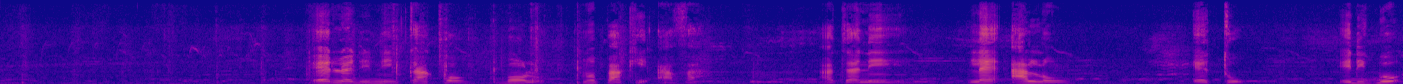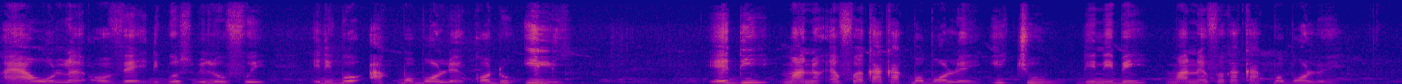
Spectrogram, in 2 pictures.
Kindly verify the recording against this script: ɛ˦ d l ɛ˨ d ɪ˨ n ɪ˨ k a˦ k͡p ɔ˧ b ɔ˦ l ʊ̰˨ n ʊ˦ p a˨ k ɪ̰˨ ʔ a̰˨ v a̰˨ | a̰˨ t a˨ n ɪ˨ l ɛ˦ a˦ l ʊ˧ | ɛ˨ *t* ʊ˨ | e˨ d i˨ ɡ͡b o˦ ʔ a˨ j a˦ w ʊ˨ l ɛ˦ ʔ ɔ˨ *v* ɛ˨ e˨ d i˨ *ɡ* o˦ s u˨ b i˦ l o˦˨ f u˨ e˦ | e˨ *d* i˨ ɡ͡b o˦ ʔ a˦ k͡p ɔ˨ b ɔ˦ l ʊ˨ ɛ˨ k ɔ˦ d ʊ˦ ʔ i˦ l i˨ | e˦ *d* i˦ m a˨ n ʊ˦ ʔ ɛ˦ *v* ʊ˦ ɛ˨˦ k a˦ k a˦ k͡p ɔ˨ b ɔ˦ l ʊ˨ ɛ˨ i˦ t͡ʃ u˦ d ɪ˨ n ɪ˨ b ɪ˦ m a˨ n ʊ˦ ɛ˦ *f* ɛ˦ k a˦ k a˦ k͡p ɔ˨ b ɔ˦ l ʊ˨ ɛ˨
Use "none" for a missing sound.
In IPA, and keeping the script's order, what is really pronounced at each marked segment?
t, v, ɡ͡b, d, d, f, f

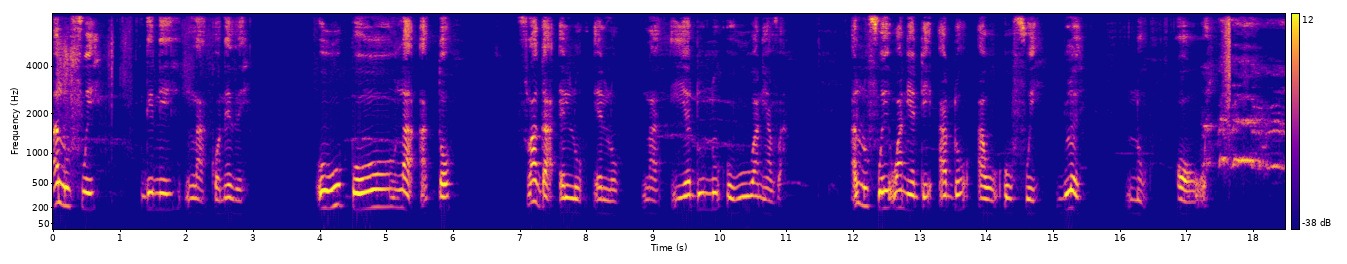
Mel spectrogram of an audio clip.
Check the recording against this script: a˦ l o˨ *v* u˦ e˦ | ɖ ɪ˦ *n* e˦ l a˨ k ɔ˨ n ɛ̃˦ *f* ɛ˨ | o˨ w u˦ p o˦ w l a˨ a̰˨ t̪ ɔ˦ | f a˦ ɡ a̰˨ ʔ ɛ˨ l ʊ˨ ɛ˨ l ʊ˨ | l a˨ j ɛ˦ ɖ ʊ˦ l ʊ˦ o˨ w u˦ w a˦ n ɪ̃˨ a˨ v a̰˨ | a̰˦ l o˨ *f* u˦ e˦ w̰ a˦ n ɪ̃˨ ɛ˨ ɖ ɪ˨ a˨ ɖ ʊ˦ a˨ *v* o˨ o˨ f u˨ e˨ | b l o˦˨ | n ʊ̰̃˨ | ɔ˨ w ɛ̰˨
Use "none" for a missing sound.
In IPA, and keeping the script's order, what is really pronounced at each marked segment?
f, n, v, f, w

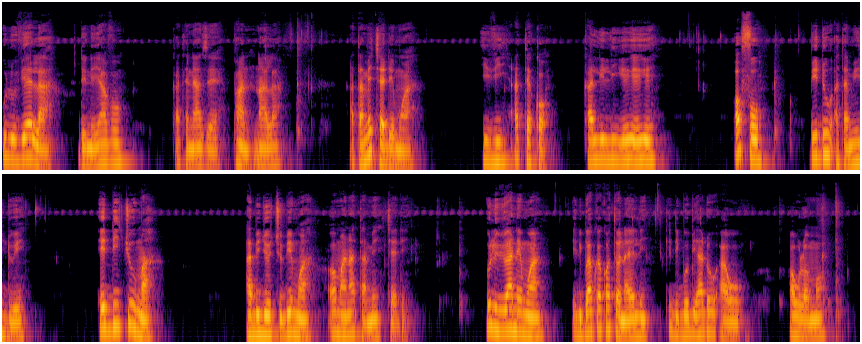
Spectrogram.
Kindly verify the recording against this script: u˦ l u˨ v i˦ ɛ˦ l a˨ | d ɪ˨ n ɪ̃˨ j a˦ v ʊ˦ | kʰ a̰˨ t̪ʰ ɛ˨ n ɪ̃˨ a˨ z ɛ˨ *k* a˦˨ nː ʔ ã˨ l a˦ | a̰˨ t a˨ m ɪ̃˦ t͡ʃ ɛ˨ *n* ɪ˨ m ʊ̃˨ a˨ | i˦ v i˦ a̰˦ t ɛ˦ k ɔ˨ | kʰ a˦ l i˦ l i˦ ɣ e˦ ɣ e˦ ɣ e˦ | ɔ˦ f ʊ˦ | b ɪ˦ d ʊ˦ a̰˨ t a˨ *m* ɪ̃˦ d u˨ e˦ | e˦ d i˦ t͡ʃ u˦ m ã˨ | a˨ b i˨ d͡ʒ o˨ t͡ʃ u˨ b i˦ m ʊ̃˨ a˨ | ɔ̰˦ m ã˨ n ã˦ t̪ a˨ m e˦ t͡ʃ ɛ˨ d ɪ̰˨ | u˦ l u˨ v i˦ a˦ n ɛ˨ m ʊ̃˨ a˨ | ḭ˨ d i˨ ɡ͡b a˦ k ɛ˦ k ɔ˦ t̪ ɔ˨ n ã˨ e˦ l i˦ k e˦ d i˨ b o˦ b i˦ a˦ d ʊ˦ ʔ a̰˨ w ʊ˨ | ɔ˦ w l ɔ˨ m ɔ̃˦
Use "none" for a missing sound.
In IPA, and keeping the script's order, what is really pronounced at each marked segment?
p, d, m

